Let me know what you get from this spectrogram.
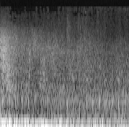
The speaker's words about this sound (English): And so the battle rages on. The sound of gunfire and explosions fills the air. The sky is filled with the smoke and the dust of battle.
